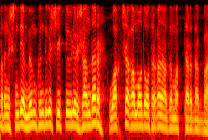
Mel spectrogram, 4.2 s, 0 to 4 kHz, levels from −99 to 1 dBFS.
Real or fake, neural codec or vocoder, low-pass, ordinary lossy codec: real; none; 3.6 kHz; none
